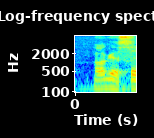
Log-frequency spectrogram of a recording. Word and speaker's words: Orges: Ich glaube, er heisst Orges. – Orges? – Tönt auch. Tönt. Gut, Orges. – Ja, Orges.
